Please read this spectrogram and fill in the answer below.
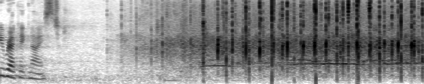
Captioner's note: audience cheers and applauds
